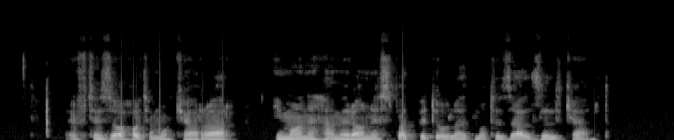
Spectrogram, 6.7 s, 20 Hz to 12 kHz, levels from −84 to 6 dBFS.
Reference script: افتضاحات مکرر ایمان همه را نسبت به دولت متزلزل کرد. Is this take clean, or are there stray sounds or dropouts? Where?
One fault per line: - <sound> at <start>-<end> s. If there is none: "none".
none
